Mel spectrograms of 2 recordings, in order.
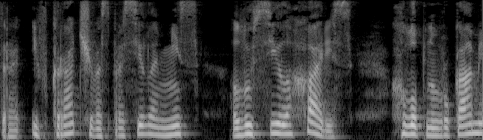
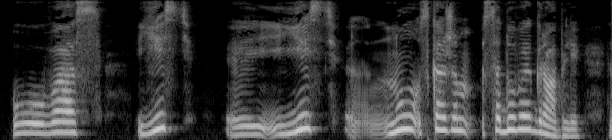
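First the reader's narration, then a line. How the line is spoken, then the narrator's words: Stammering question. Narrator (Russian): заикаясь, спросил Мэтью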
